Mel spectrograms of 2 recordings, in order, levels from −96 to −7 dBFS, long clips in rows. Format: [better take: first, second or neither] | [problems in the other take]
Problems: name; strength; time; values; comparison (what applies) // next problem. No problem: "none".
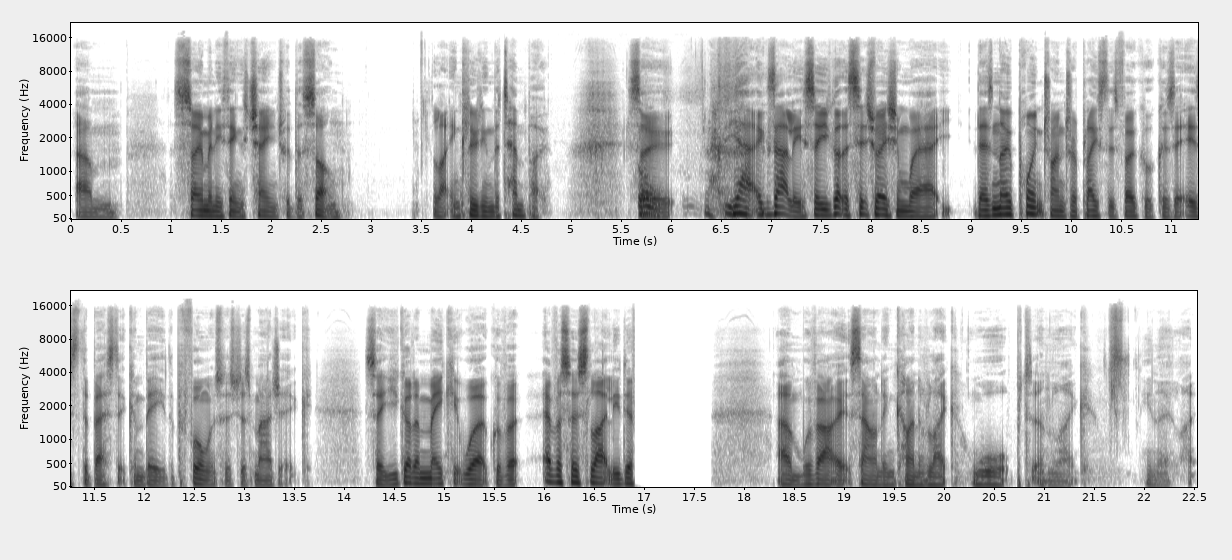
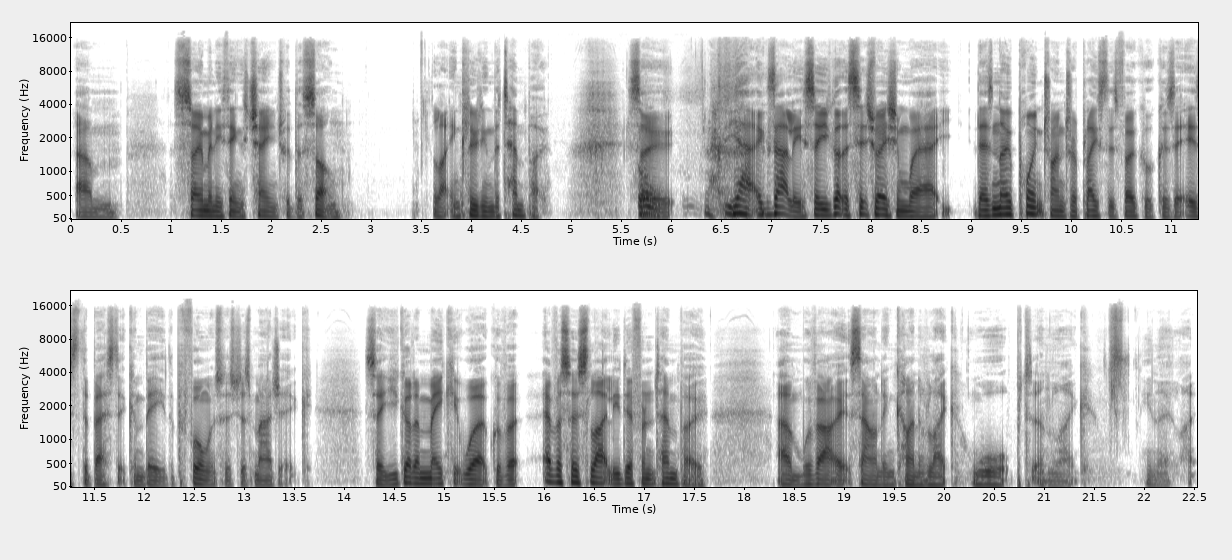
second | audio cutting out; at 17 s for 1 s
